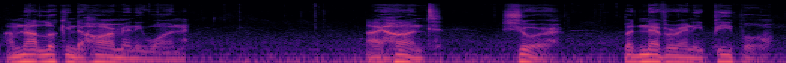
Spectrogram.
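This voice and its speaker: Casting: male actor as gentle, lonely mountain guardian beast for ASMR fantasy roleplay; very low register, solemn and reassuring, some background ambience. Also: a little slow, slight background noise. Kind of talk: ASMR fantasy roleplay, slow intimate monologue.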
